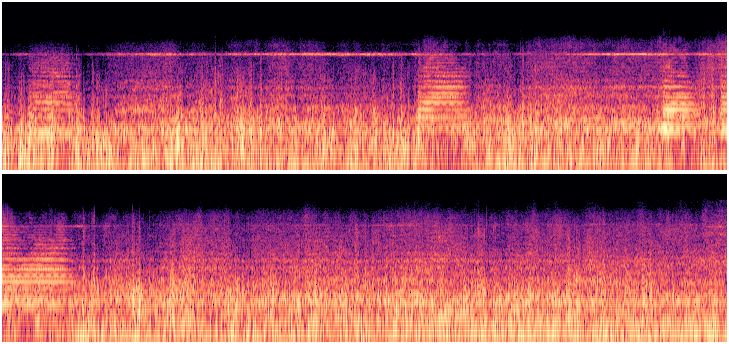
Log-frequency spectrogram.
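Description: Union Pacific freight locomotive's air horn sounding four blasts spread over the first half, the last one the longest, over the low steady rumble of the train's diesel locomotives. After the horn, freight cars roll by with a steady rumble and clatter.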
